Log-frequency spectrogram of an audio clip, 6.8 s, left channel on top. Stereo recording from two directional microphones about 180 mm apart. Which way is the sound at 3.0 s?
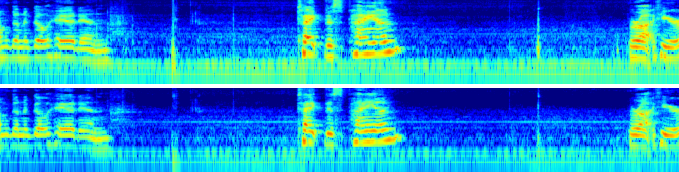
20° right (ahead or behind).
